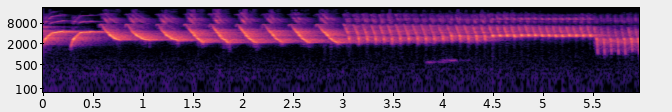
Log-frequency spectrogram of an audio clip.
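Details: Canary in breeding condition giving chirping song with a long roll. Repeated downswept whistled notes about four a second give way to a dense, even rolling trill that rises slightly and ends in a lower buzzy phrase.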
